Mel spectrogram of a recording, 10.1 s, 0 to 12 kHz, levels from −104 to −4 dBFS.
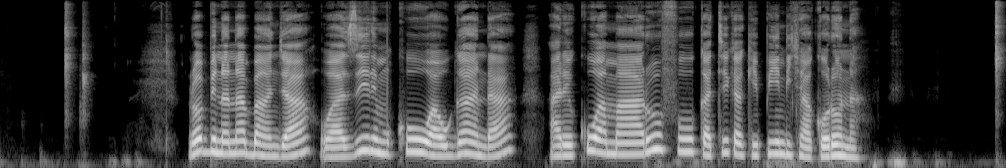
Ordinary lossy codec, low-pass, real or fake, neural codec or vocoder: none; none; real; none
